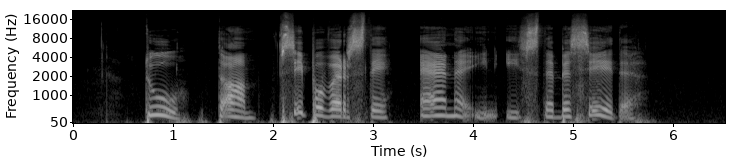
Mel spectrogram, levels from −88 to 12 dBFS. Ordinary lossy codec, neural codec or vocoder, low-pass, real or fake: none; none; none; real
